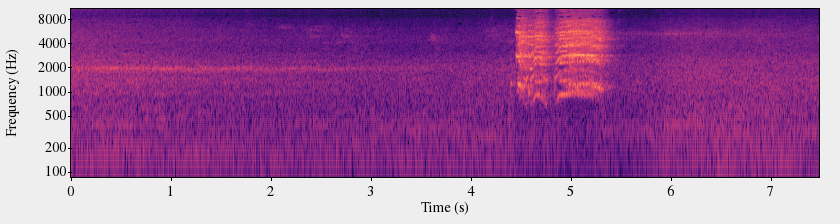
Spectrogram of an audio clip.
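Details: A single green junglefowl crow, about one second long, split into two hoarse bursts, rising out of a quiet background with a low continuous hum.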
